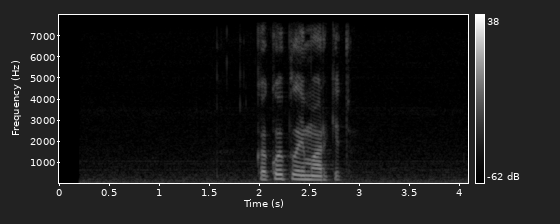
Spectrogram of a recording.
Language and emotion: Russian, neutral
